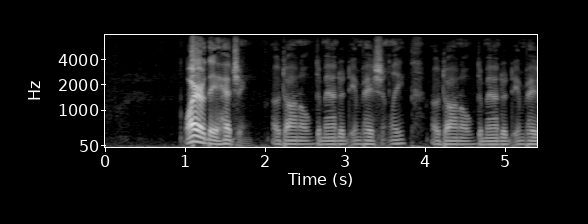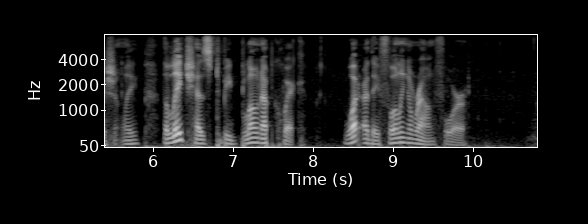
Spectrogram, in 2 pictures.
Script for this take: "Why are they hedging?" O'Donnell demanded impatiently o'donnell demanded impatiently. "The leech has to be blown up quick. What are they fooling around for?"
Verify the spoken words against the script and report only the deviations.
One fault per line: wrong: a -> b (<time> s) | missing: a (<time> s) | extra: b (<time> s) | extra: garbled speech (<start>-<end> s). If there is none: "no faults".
no faults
